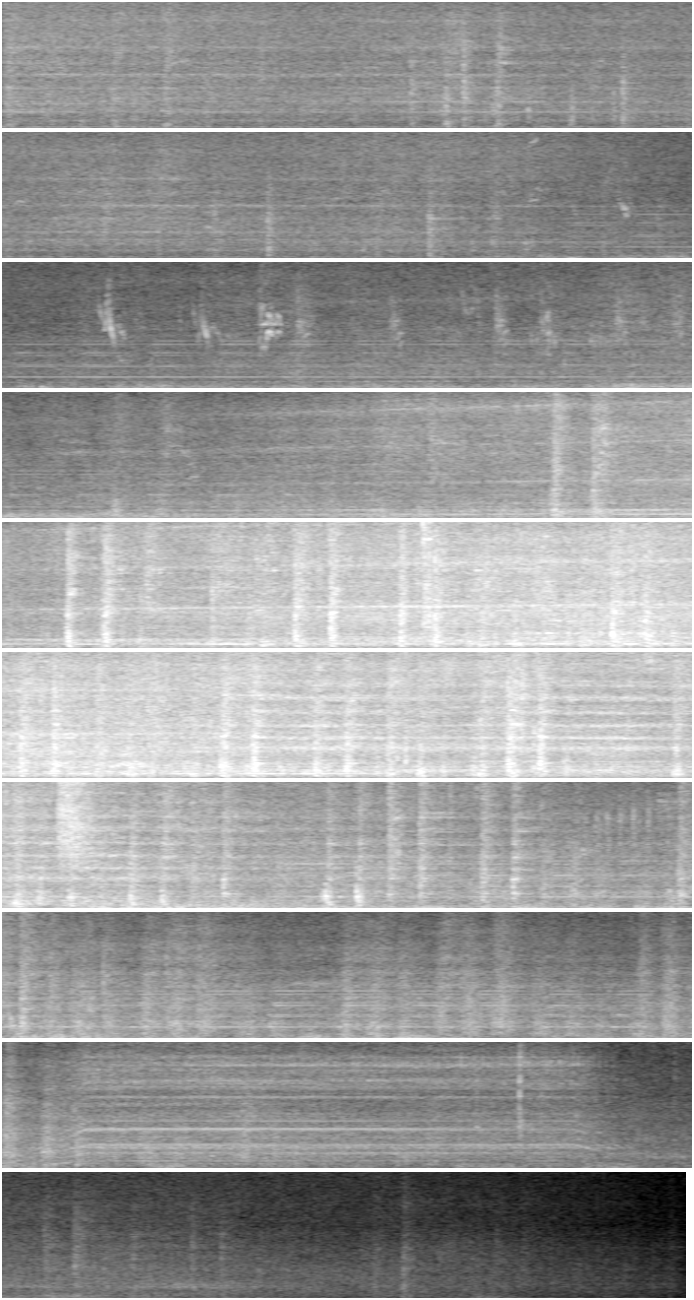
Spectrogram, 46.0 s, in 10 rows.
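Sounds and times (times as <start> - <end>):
electric train passing: 0.0 - 44.5
level-crossing alarm ringing: 8.4 - 18.9, 31.3 - 40.1
wheels clacking over rail joints: 13.8 - 40.8.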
